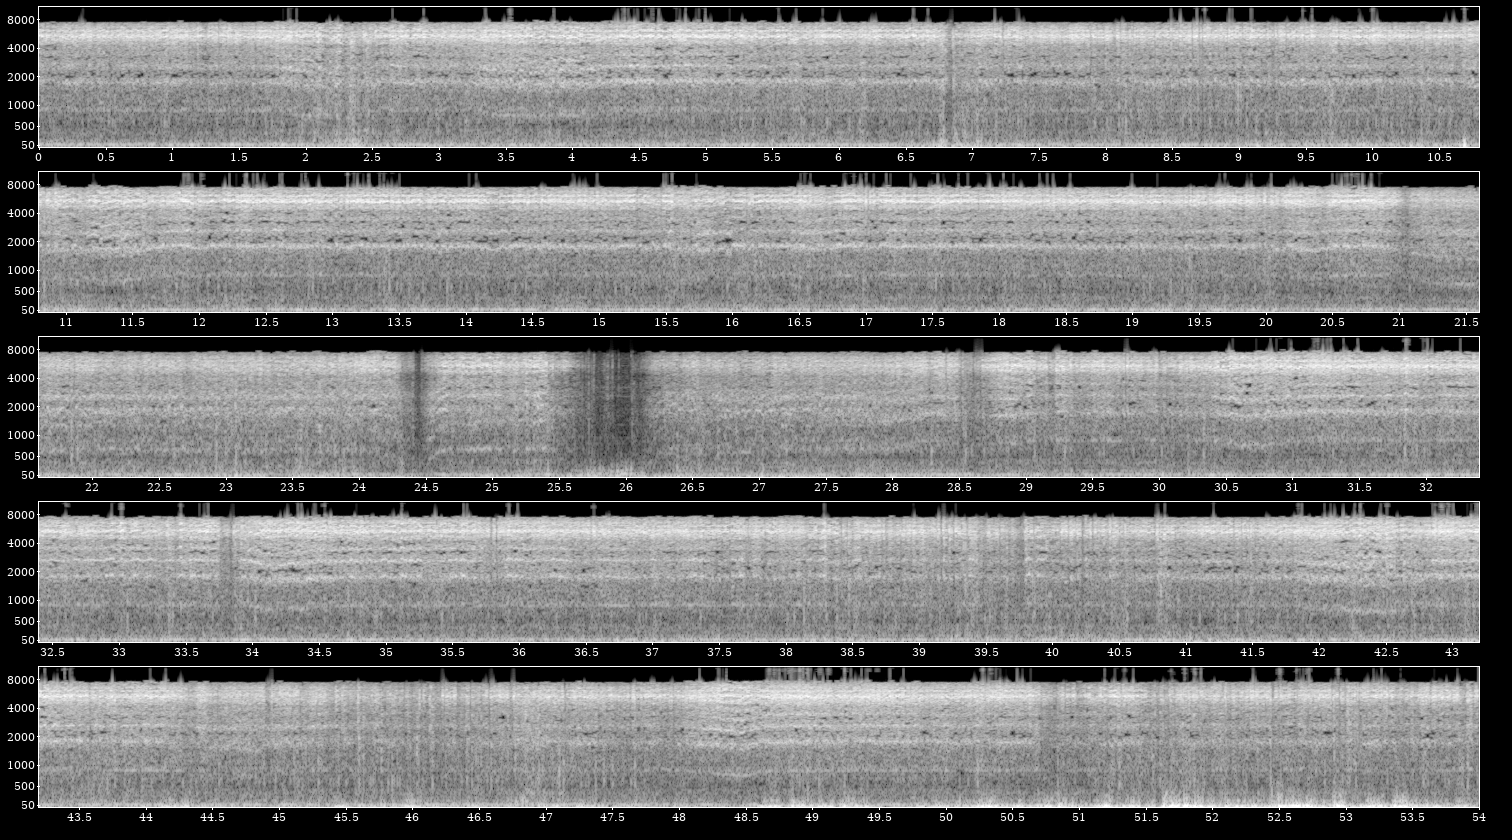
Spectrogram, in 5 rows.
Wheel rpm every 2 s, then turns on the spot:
230, 220, 230, 230, 230, 230, 230, 230, 230, 230, 220, 190, 110, 130, 210, 230, 240, 230, 230, 230, 230, 220, 220, 230, 230, 230, 230.
none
